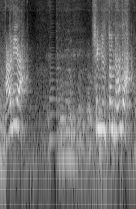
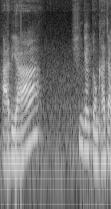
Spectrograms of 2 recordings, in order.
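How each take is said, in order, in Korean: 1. 목소리가 크고 날카롭고 거칠어요. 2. 목소리가 부드럽고 다정하고 차분해요.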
